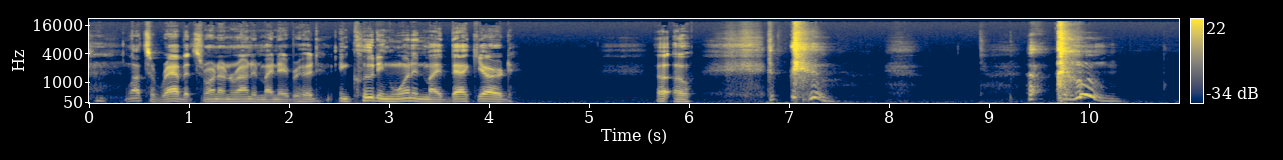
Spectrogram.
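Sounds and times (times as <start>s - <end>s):
speech: 0.0s - 4.4s, 5.7s - 7.6s, 9.4s - 10.4s
quiet breathing: 4.9s - 6.8s, 7.6s - 9.4s
person sneezing: 6.6s - 7.6s, 9.4s - 10.4s.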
